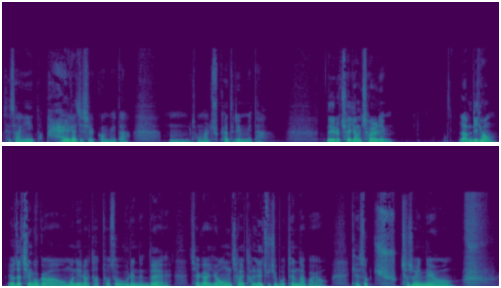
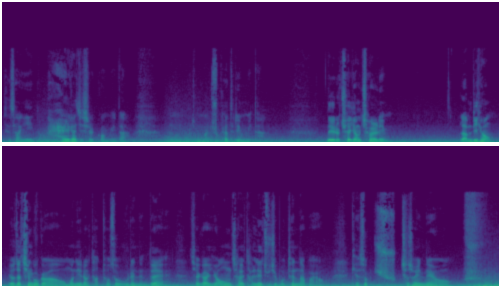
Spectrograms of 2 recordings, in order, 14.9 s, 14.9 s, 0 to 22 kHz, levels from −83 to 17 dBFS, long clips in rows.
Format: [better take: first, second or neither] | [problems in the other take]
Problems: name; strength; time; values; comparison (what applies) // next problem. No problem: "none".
first | wind noise on the microphone; occasional gusts; 15 dB below the speech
